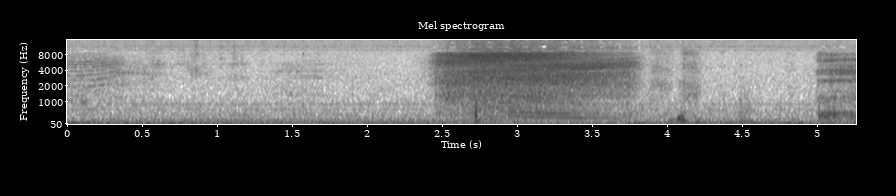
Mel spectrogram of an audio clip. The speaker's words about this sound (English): What were you sniffing? I just heard a door open, and you're like... I leaned back in my chair, and then just... Oh, that was just your chair? This is my chair, yeah.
